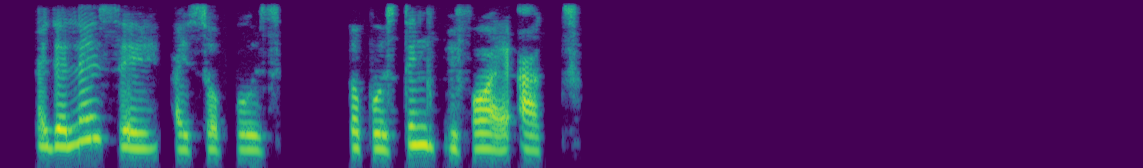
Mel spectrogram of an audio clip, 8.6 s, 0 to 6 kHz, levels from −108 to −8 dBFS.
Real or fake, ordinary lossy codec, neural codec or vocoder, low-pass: real; none; none; 5.4 kHz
